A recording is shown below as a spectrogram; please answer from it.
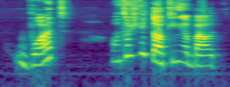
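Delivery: surprised, shocked, startled outburst of disbelief. Reading a story aloud, a woman told she is no longer the girlfriend: shocked exclamation. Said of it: "Gulat na bulalas ng babae".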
